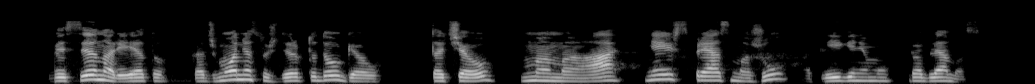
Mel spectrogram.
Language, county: Lithuanian, Kaunas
